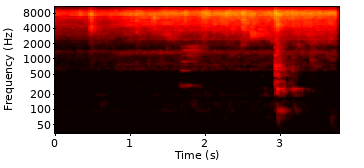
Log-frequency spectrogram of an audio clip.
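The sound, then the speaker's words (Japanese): Shower water runs from a showerhead in a steady, broad hiss of spray with small shifts in intensity and no pauses. “じゃあ、シャワー出していきます。”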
